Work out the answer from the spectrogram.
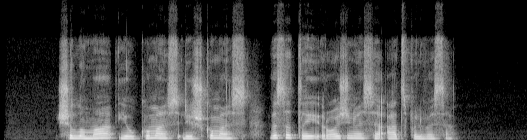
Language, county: Lithuanian, Šiauliai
